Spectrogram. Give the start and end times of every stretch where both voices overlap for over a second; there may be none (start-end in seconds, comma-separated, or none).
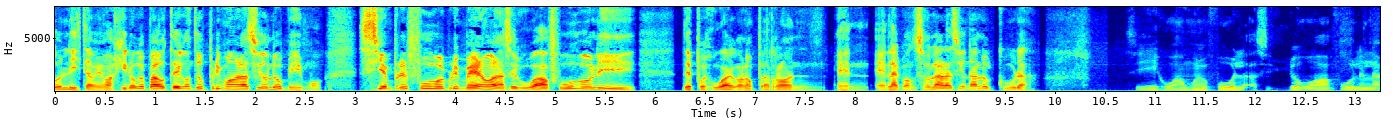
none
